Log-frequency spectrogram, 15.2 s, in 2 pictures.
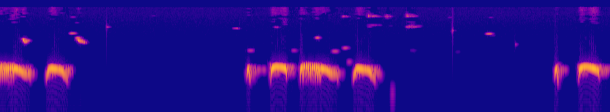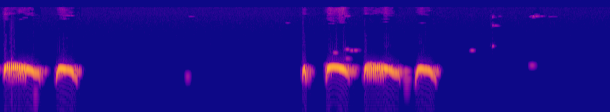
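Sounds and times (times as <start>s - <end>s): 
spotted dove cooing: 0.0s - 1.1s, 3.1s - 4.8s, 6.9s - 8.7s, 11.4s - 13.2s.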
